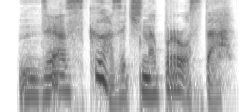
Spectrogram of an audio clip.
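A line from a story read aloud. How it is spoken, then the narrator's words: Growled. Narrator (Russian): прорычал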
